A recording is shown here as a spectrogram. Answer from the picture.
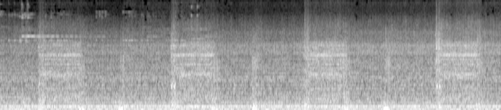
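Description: A dark, noisy instrumental backing track with no vocals. It has a steady low hum underneath and a grinding, machine-like texture, and a brighter swell comes back about every two and a half seconds.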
